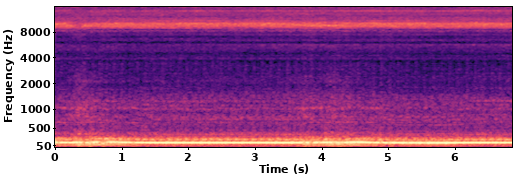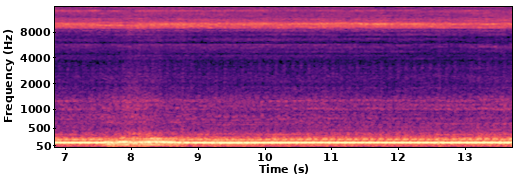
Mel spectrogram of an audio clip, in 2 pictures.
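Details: 383 Chevrolet V8 newly fitted with FiTech 30002 throttle-body fuel injection, fuel pump wired to FiTech orange wire and system primed: steady deep idle, even low rumble, no misses, knocks or ticks, normal idle.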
